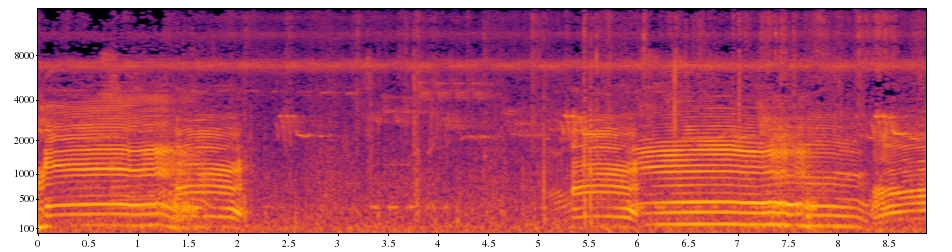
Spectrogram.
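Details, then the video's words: Cattle in a traditional shed at night, lowing in long harmonic moos, one from the start to about two seconds and another from five and a half seconds to the end, with faint higher calls between and a steady high hum behind. "Suara Malam di Kandang Sapi Lembu"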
